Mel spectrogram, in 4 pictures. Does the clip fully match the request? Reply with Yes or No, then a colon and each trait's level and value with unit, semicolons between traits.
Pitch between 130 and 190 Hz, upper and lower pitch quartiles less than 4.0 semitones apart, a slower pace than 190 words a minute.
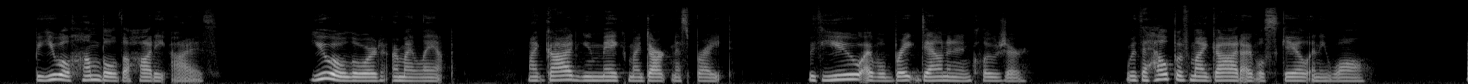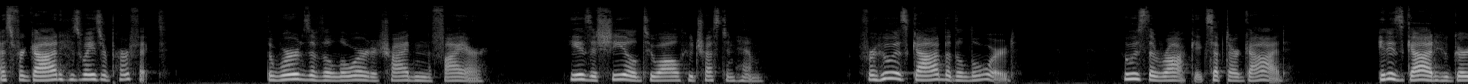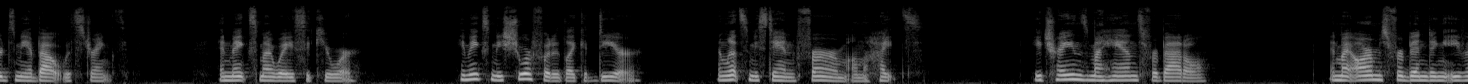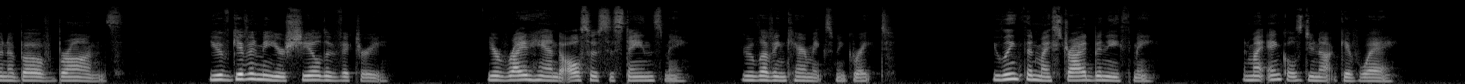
Yes: medium, 185 Hz; average, 2.7 semitones; average, 160 wpm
